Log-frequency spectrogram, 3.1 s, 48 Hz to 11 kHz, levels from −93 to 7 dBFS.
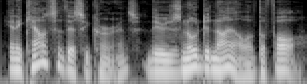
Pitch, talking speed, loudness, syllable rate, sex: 115 Hz, 235 wpm, -17 LUFS, 6.2 syllables/s, male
